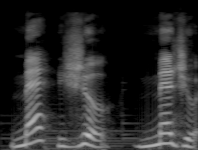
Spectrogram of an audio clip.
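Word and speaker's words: measure: इसकी प्रोनाउंसिएशन है मेजर, एंड में जर का साउंड आता है, मेजर।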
